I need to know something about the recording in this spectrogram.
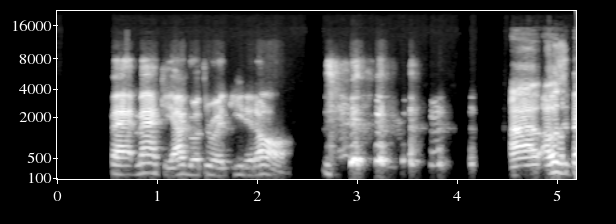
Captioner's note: laughs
